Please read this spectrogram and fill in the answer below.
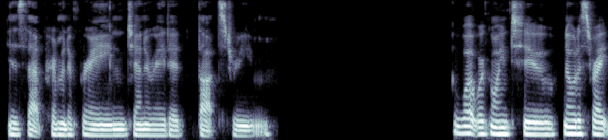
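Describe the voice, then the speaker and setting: A woman teaching guided meditation in a calm, measured, gently instructive way. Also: extremely low pitch. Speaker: yoga nidra meditation teacher.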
